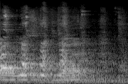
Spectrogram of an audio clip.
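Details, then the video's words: Dog with kennel anxiety, confined in a kennel and salivating under stress, gives a brief high whine: a few short tonal notes with rising harmonics, ending as the sound fades into background noise. "Dog Psychology 101: Stopping Kennel Anxiety With Prong Collar, Whining/Salivation/Biting Kennel Bars"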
